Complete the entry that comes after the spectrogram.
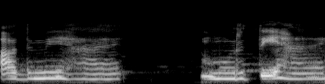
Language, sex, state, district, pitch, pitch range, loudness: Hindi, female, Jharkhand, Sahebganj, 270 Hz, 255-285 Hz, -15 LUFS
